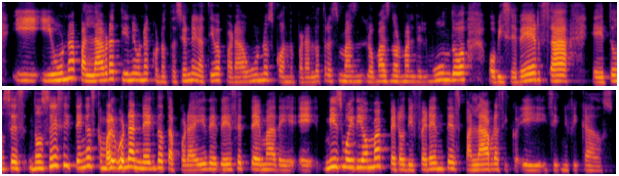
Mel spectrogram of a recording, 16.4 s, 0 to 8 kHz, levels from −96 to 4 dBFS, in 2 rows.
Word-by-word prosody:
y 215 -1 -3
y 210 -1 -1
una 295 +6 +2
palabra 220 +5 +2
tiene 230 -1 -2
una 230 0 -3
connotación 180 +1 -8
negativa 210 0 -3
para 170 -4 -7
unos, 215 +5 -6
cuando 175 -5 -9
para 165 0 -11
la 175 +2 -8
otra 200 +2 -11
es 200 +2 -16
más, 185 -2 -5
lo 180 -2 -7
más 190 +1 -3
normal 185 -1 -5
del 175 0 -13
mundo, 230 +4 0 0.3
o 180 - -1
viceversa. 200 +5 +2 0.3
Entonces, 200 +6 -1
no 220 +1 +3
sé, 295 +8 +3
si 320 0 +1
tengas 300 +1 +1
como 230 -6 +3
alguna 250 +4 +8
anécdota 220 -3 +2
por 170 0 -4
ahí 175 +3 +1
de 195 -1 0
de 180 0 0
ese 190 +3 -3
tema 185 -3 0
de 165 -1 -5
mismo 275 +5 +4
idioma, 260 +4 +3
pero, 185 -2 0
diferentes 200 +5 -2
palabras 185 0 0
y 165 - -23
con - - -18
y 330 - -5
significados. 165 -2 -13
200 Hz, 170 wpm, -22 LUFS, 180-230 Hz, 0.3 s, alguna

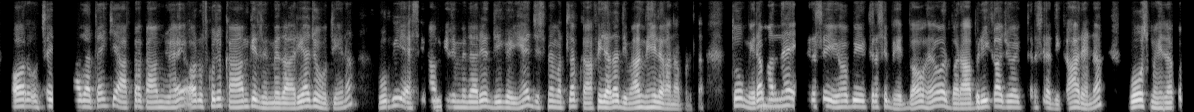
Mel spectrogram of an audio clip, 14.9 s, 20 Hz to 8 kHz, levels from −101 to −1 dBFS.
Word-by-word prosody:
और 175 0 +4
उनसे 155 +3 -3
ये - - +3
कहा 165 -1 -6
जाता 165 +1 +1
है 180 - -3
कि 185 +2 -4
आपका 145 +2 -1
काम 150 -1 -1
जो 145 - -3
है 165 +6 0
और 160 - +2
उसको 165 +2 0
जो 190 - +1
काम 155 +1 +1
की 185 +1 +4
ज़िम्मेदारियाँ 135 +2 +2
जो 175 -2 +1
होती 130 -1 -4
हैं 135 - -5
ना, 205 +5 -6 0.3
वो 155 - +1
भी 195 +4 -1
ऐसे 140 0 -4
काम 160 0 -4
की 165 - -14
ज़िम्मेदारियाँ 150 +1 +1
दी 145 0 -1
गई 140 -3 0
हैं 185 +8 -1
जिसमें 155 0 -4
मतलब 155 +3 -2
काफ़ी 135 +3 0
ज़्यादा 150 +2 +6
दिमाग 140 0 +1
नहीं 150 +1 +2
लगाना 120 -5 +1
पड़ता। 110 - -20 0.4
तो 195 0 +3
मेरा 165 +1 +2
मानना 175 +1 -1
है 200 - +3
एक 190 - +1 0.2
तरह 170 - -3
से 185 - +2
यह 160 +1 +1
भी 165 +1 +3
एक 160 - -3
तरह 160 - -1
से 155 +2 -3
भेदभाव 135 +3 -1
है 145 - 0
और 185 -1 +3
बराबरी 130 +4 +3
का 170 0 +4
जो 155 0 -1
एक 145 - -3
तरह 150 -1 -12
से 150 +1 -9
अधिकार 130 +3 -2
है 120 - -1
ना, 155 - -2 0.4
वो 160 +3 +8
उस 175 - -1
महिला 140 0 0
को 195 - -9
155 Hz, 265 wpm, -21 LUFS, 140-170 Hz, 0.4 s, वो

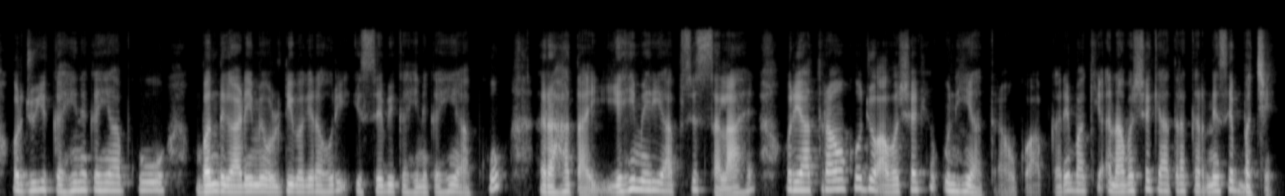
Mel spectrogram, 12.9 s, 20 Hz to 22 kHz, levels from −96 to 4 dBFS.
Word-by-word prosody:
और 155 - +3
जो 150 +2 -2
ये 165 +1 0
कहीं 135 +3 0
न 165 - +2
कहीं 155 0 +2
आपको 155 +1 -2 0.3
बंद 135 +2 +7
गाड़ी 130 +1 +5
में 135 0 +5
उल्टी 130 +3 +1
वग़ैरह 130 0 +1
हो 130 +1 -1
रही, 145 - -6
इससे 130 -1 -2
भी 135 - 0
कहीं 120 -3 -6
न 115 - -1
कहीं 125 +3 -1
आपको 100 -4 -4 0.4
राहत 125 +1 +2
आएगी। - - -4
यही 175 +8 +3
मेरी 165 -2 +3
आपसे 170 - -9
सलाह 105 - 0
है 140 +8 -8 0.3
और 170 - +2
यात्राओं 165 +3 +3
को 205 +2 -2
जो 180 -1 +1
आवश्यक 150 +4 +1
है, - - -7
उन्हीं 140 -3 +1
यात्राओं 100 -5 -9
को - - -11
आप - - -12
करें, 145 +7 -2
बाकी 150 -1 -5
अनावश्यक 150 +5 0
यात्रा 150 0 -2
करने 135 +1 +1
से 170 +5 -2
बचें। 125 -5 -3
140 Hz, 205 wpm, -25 LUFS, 130-160 Hz, 0.4 s, बंद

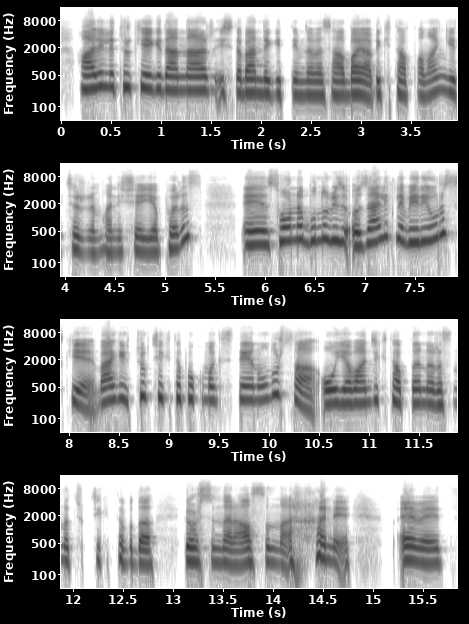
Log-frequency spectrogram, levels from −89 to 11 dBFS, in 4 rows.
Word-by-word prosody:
Hâliyle, 265 +3 +3
Türkiye'ye 265 -2 +1
gidenler, 230 -1 +2
işte, 205 -1 -5
ben 205 -1 +3
de 195 - +3
gittiğimde, 185 -1 -4
mesela, 180 +1 -2
bayağı 185 -4 +3
bir 190 - 0
kitap 180 -2 -6
falan 185 +6 -4
getiririm, 190 -5 -4
hani, 175 -1 -6
şey 175 0 -3
yaparız. 205 - -2 0.4
Eee, 250 0 +5
sonra 300 +3 +2
bunu 315 +2 +1
biz 305 -3 +4
özellikle 295 +7 +3
veriyoruz 330 +11 +2
ki 210 -7 0
belki 260 +3 +2
Türkçe 310 +1 -2
kitap 280 -1 -4
okumak 260 -2 -3
isteyen 265 -1 -2
olursa 280 -1 -1
o 215 +1 +5
yabancı 225 +3 +1
kitapların 225 -3 -2
arasında 205 0 -2
Türkçe 205 +1 -16
kitabı 195 -1 -7
da 170 -1 +3 0.3
görsünler, 190 -2 +1
alsınlar. 185 +1 -1
Hani 210 -8 0 0.5
Evet. 185 -3 +3
225 Hz, 150 wpm, -23 LUFS, 190-265 Hz, 0.5 s, Eee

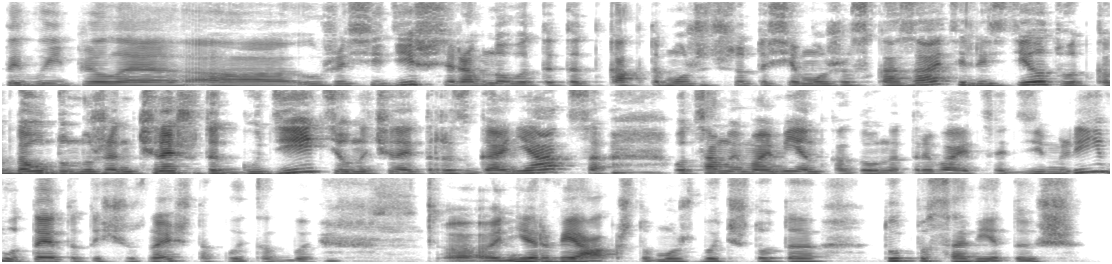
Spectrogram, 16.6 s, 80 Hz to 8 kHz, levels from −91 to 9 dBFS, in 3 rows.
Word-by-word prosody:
ты 205 -1 -4
выпила, 170 -2 -3
а 150 -3 -3
уже 165 +2 -6
сидишь, 185 +9 -1
всё 180 - -2
равно 180 +2 -1
вот 165 -1 -6
этот 165 +2 -7
как-то, 165 +1 -3
может, 165 -1 -4
что-то 180 +2 -7
се 165 +1 -2
можно 170 -1 -3
сказать 170 - +1
или 175 -5 -2
сделать, 230 +12 +3
вот 165 0 -5
когда 155 +6 +2
он 200 -1 +2
уже 175 +1 +2
начинаешь 195 +5 +7
вот 160 - -12
так 155 -3 +1
гудеть, 220 - +6
и - - +1
он - - -1
начинает 170 +1 -1
разгоняться, 175 - +2 0.3
вот 165 0 -4
самый 200 -1 +1
момент, 175 0 +2
когда 150 -1 -7
он 150 0 -4
отрывается 155 0 -4
от 135 - -12
земли, 175 - -3
вот 190 -3 -4
этот 180 -4 +3
еще, 150 0 -9
знаешь, 175 +7 -2
такой 155 -1 -11
как 140 -2 -13
бы, 140 0 -10 0.6
э, 135 -1 -1
нервяк, 165 -1 +4
что, 140 - -9
может 150 +1 -4
быть, 150 0 -3
что-то 155 -1 -4 0.3
тут 225 0 -1
посоветуешь? 150 - -3
165 Hz, 190 wpm, -25 LUFS, 155-180 Hz, 0.6 s, начинаешь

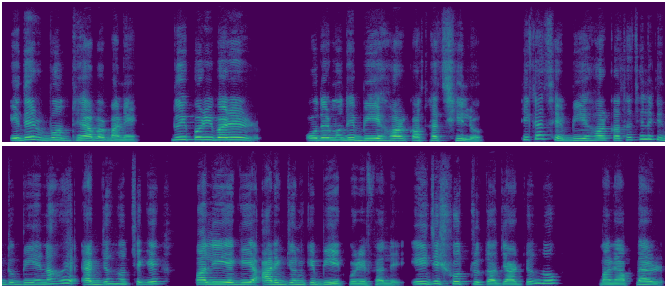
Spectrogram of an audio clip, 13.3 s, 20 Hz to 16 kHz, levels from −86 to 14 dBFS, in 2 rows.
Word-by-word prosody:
এদের 310 +5 +3 0.2
মধ্যে 260 -2 -3
আবার 215 -2 +1
মানে 185 -2 -3 0.4
২ 315 +2 0
পরিবারের 300 -2 +6 0.7
ওদের 270 +1 +5
মধ্যে 270 0 +1
বিয়ে 245 0 +5
হওয়ার 230 0 +3
কথা 215 +2 0
ছিল। 215 -5 -1 0.5
ঠিক 315 +2 -7
আছে? 415 - -5 0.2
বিয়ে 235 +1 0
হওয়ার 255 0 -1
কথা 245 +4 -3
ছিল, 380 - +1
কিন্তু 240 -3 -3
বিয়ে 230 +1 -3
না - - +1
হয়ে 355 -1 0 0.2
একজন 220 +6 -1
হচ্ছে 265 0 -4
গিয়ে 270 +2 +2 0.4
পালিয়ে 250 0 +5
গিয়ে 245 +1 +4
আরেকজনকে 225 -1 +1
বিয়ে 195 -3 +3
করে 185 0 -2
ফেলে। 165 - -3 0.2
এইযে 290 +1 +1
শত্রুতা 270 -8 0
যার 190 0 +1
জন্য 345 +6 -3 0.6
মানে 190 0 -1
আপনার 205 +2 0
245 Hz, 165 wpm, -20 LUFS, 220-280 Hz, 0.7 s, পরিবারের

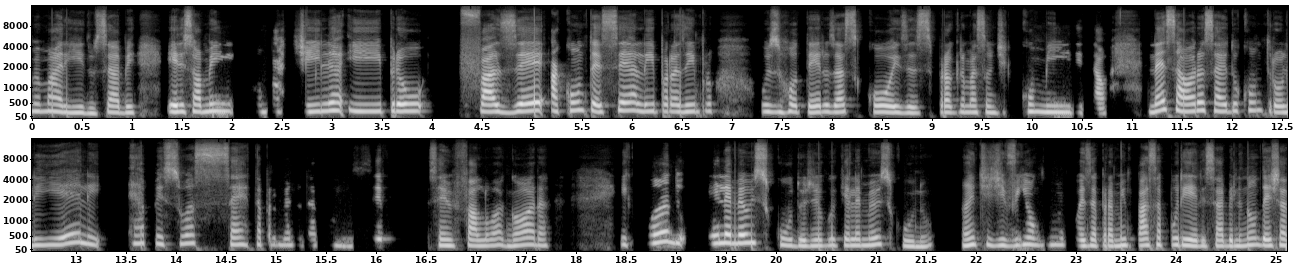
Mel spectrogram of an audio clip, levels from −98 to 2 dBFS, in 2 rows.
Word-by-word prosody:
meu 235 -1 -1
marido, 195 -7 +1
sabe. 195 0 0 0.3
Ele 220 0 +6
só 220 +1 +2
me 235 0 +1 0.2
compartilha, 220 +3 -1
e 235 -2 0
para 235 -1 +5
eu 235 -1 +2 0.3
fazer 225 +3 +4
acontecer 260 -1 +2
ali, 235 -2 +1
por 225 +1 -4
exemplo, 220 +1 -1 0.5
os 220 -2 -1
roteiros, 210 0 0
as 215 +1 0
coisas, 195 -3 +1
programação 205 0 -2
de 190 0 -6
comida 210 -3 +1
e 190 - -12
tal. 165 -1 -2 0.4
Nessa 245 +3 +4
hora 240 +3 +4
eu - - +3
saio 235 -2 +1
do 245 - -3
controle, 230 -7 -2
e 215 +1 -2
ele 260 -3 0 0.3
é 260 - -3
a 270 - -2
pessoa 250 +2 -3
certa 225 -3 -4
para - - -13
me 205 -1 -6
ajudar, 195 -2 -12
com 195 - -9
isso. 170 - -14
C 405 - -3 0.4
você 200 -2 -1
me - - +1
falou 185 0 -1
agora, 200 +1 -1 0.7
e 220 - -5 0.2
quando 290 +4 +3 0.2
ele 270 +2 +5
é - - +7
meu 270 +1 +5
escudo, 200 -10 -1
digo 190 +2 -1
que 200 - -6
ele 200 - +2
é - - +1
meu 210 +2 +2
escudo, 180 -6 -2 0.3
antes 215 +1 0
de 200 +1 0
vim 200 +5 -2
alguma 215 0 -3
coisa 190 0 +1
para 180 0 -1
mim, 200 +3 +2
passa 200 +2 -1
por 215 -1 -3
ele, 180 -2 +3
sabe. 180 0 -1
Ele 180 - +1
não 210 +3 0
deixa 200 0 +2
215 Hz, 170 wpm, -22 LUFS, 195-235 Hz, 0.7 s, é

